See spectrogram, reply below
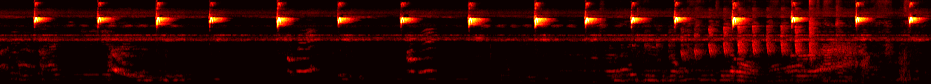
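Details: Wiceh chick begging calls meant to draw in the parent birds: bright, piercing chirps repeated roughly every second, with faint twittering of other birds in the background.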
